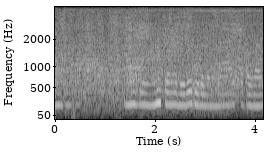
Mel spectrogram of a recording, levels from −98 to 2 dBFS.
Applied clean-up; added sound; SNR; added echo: none; Domestic sounds, home sounds; 0 dB; none.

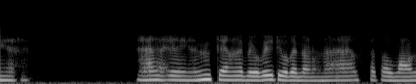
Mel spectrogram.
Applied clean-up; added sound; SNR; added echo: neural diffusion model UNIVERSE++.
